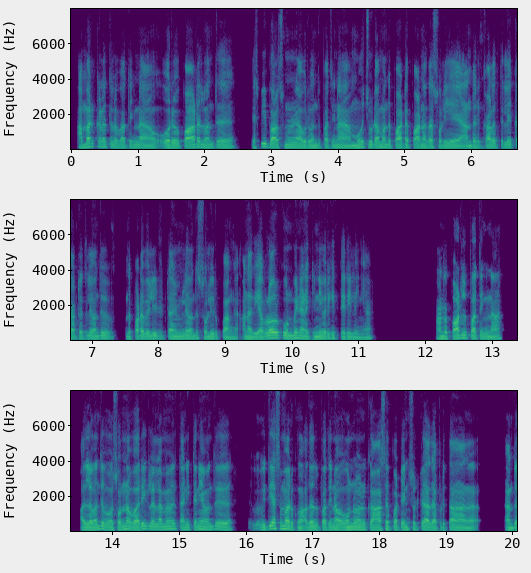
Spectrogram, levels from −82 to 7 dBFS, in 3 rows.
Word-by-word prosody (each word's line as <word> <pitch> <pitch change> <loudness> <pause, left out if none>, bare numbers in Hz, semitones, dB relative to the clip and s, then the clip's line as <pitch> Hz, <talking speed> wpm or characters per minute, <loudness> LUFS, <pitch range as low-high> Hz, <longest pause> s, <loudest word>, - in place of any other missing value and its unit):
அமர்க்களத்துல 155 0 0
பார்த்தீங்கன்னா, 125 +1 -1 0.3
1 125 0 +3
பாடல் 140 +2 +3
வந்து 135 +3 -3 0.5
எஸ்.பி. 120 +8 -3
பாலசுப்பிரமணியம் 135 -1 +1
அவரு 115 0 0
வந்து 120 +3 -2
பார்த்தீங்கன்னா, 120 +3 -1 0.2
மூச்சு 150 +5 -1
விடாம 140 +1 +1
அந்த 125 - -2
பாட்ட 130 +2 +2
பாடுனதா 120 +2 +1
சொல்லி, 115 +1 -2 0.3
அந்த 110 +3 -1 0.2
காலத்திலே 130 +2 -1
கட்டத்திலே 125 +2 -2
வந்து 140 +4 -1 0.3
இந்த 115 - -3
படம் 130 +2 +1
வெளியீட்டு 125 0 -1
டைம்லே 120 +3 +1
வந்து 135 +2 -4
சொல்லியிருப்பாங்க. 115 -5 -1
ஆனா, 120 - -1
அது 100 - 0
எவ்வளவுக்கு 150 +5 +3
உண்மைன்னு 145 +2 +2
எனக்கு 115 -2 -2
இன்னிவரைக்கும் 125 +2 -1
தெரியலைங்க. 100 -4 -3 1.1
அந்த 120 -2 +1
பாடல் 145 +4 +3
பார்த்தீங்கன்னா, 130 -6 +1 0.5
அதில 120 -1 +4
வந்து 155 +5 +2
இவன் 120 0 0
சொன்ன 145 +2 +3
வரிகள் 155 +4 +2
எல்லாமே 140 +1 +1 0.2
தனித்தனியா 140 +4 0
வந்து 150 +3 -1 0.7
வித்தியாசமா 160 +3 +3
இருக்கும். 110 -3 0
அதாவது 135 +2 +2
பார்த்தீங்கன்னா, 125 +2 +2
1- 135 +1 +3
1க்கு 130 -1 +1
ஆசைப்பட்டேன்ன்னு 125 0 0
சொல்ட்டு, 125 +3 +1
அது 115 - +2
அப்படித்தான் 120 +2 0 0.7
அந்த 110 +1 +2
130 Hz, 165 wpm, -24 LUFS, 120-140 Hz, 1.1 s, அதில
